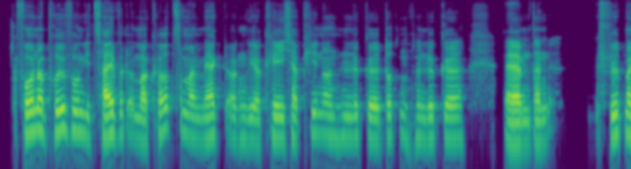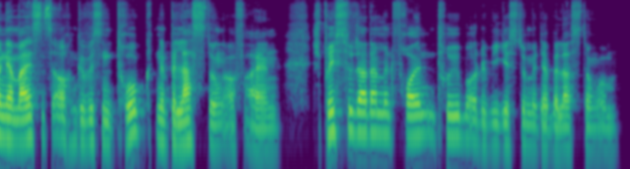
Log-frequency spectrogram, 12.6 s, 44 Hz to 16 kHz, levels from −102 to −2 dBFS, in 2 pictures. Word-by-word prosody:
vor 155 +2 +4
'ner 175 - +6
Prüfung, 165 -1 +1
die 145 - -6
Zeit 140 +2 +6
wird 155 - -5
immer 125 - +1
kürzer, 160 +1 -2
man 140 -3 -1
merkt 140 +2 0
irgendwie, 130 -1 -3
okay, 135 +3 -1
ich 135 - -4
habe 130 - -2
hier 155 - -4
noch 145 -1 -2
'ne 140 0 -9
Lücke, 135 -2 -1
dort 140 +1 -5
noch 135 -4 -13
'ne 135 - -7
Lücke, 135 0 -1 0.4
ähm, 115 +1 +6
dann 120 +1 -2 0.5
spürt 145 +2 -2
man 150 -2 +5
ja 130 - +8
meistens 130 +2 +5
auch - - -2
'n 115 - -17
gewissen 120 -1 -6
Druck, 155 +1 -2
'ne 120 - -2
Belastung 115 -3 +1
auf - - -9
einen. 90 0 -3 0.3
Sprichst 160 +2 0
du 170 - -1
da 160 -1 +6
dann 155 0 +1
mit 150 -1 -5
Freunden 145 +1 0
drüber 140 -1 -5
oder 110 -3 -7
wie 110 -1 -9
gehst 110 +1 -6
du - - -5
mit 105 -1 -9
der 100 - -2
Belastung 95 0 -4
um? 90 0 -13
135 Hz, 245 wpm, -26 LUFS, 120-145 Hz, 0.5 s, ja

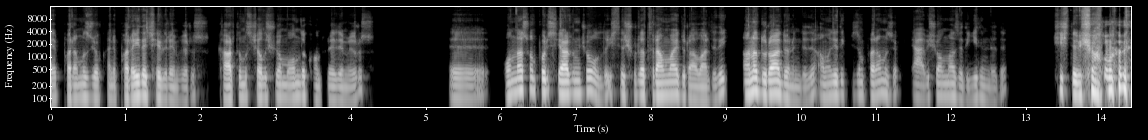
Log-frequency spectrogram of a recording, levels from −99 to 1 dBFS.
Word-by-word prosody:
paramız 110 +1 -4
yok, 105 0 -5
hani 105 -1 -10
parayı 110 +3 +2
da 120 - +6
çeviremiyoruz. 100 +1 -7
Kartımız 110 +2 -1
çalışıyor 110 +1 -4
mu, 110 -1 -6
onu 115 +2 -4
da 115 - -1
kontrol 100 -2 -13
edemiyoruz. 100 - -10 1.0
Eee, 105 -8 -8 0.3
ondan 140 +7 +3
sonra 160 -1 -5
polis 150 -1 0
yardımcı 135 +3 +5
oldu. 125 -9 -3
İşte, 125 - -8
"Şurada 125 +2 -1
tramvay 125 +1 +1
durağı 105 -3 -5
var." 95 -1 -5
dedi. 135 +9 -5 0.2
"Ana 145 +3 +5
durağa 135 -1 +7
dönün." 100 -4 -5
dedi. 105 +8 -11
Ama 115 0 -8
dedik, 125 +1 -5
bizim 125 0 -12
paramız 125 +1 -5
yok. - - -15 0.2
Ya, 110 -3 -8
bir 110 - -13
şey 120 0 -8
olmaz 115 -1 -7
dedi, 95 -1 -13
gidin 110 -2 -11
dedi. 90 -1 -19 0.6
Hiç 160 -2 -5
de 130 - +7
bir 120 - +3
şey 150 +4 +8
olmadı. 170 +1 +8
115 Hz, 190 wpm, -22 LUFS, 105-130 Hz, 1.0 s, şey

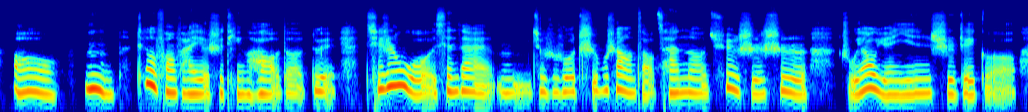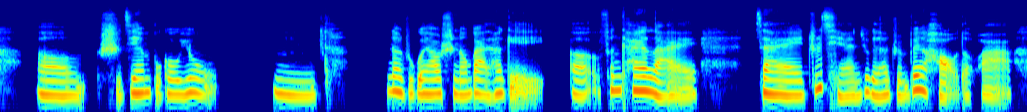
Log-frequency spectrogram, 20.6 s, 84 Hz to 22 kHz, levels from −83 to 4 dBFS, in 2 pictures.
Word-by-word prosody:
哦， 225 -4 +1 0.2
嗯， 265 -7 +6 0.2
这 365 - +4
个 330 - +12
方 235 -5 +2
法 215 -1 -1
也 215 0 +1
是 220 - -4
挺 210 0 -5
好 210 +1 0
的， 110 -1 -5
对。 250 0 -1 0.3
其 270 - +1
实 310 +2 +8
我 285 -11 +5
现 240 +2 0
在 245 +2 0
嗯， 225 -5 -6
就 235 - -4
是 225 +1 -7
说 235 +1 0
吃 - - -3
不 245 - -5
上 250 -3 +2
早 - - -4
餐 225 +1 -1
呢， 225 -1 -2
确 280 -4 0
实 210 -3 -3
是， 220 -1 0 0.3
主 - - -4
要 270 +5 +5
原 205 -3 -1
因 215 +2 -1
是 210 -1 -1
这 205 +1 0
个， 200 - -7 0.5
呃， 200 -3 0 0.2
时 - - -4
间 220 +2 +1
不 - - -6
够 205 -1 -1
用， 220 0 -2 0.6
嗯。 200 -3 -3 0.7
那 240 -1 +2
如 215 0 -5
果 210 - +2
要 215 0 +2
是 215 +1 -4
能 200 0 -1
把 210 -2 +2
它 210 +3 -1
给， 215 - -4 0.2
呃， 205 0 -3
分 255 +2 -1
开 250 -1 +5
来， 100 - +1 0.5
在 205 -3 +2
之 265 +8 +1
前 190 -9 -5
就 235 +4 -3
给 205 - 0
它 195 - -1
准 200 -1 -6
备 260 - +6
好 250 - +1
的 - - -7
话， - - -5
220 Hz, 200 characters per minute, -25 LUFS, 205-240 Hz, 0.7 s, 个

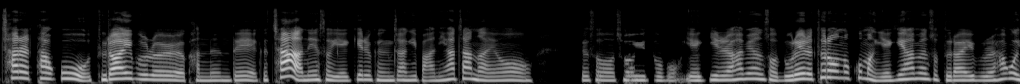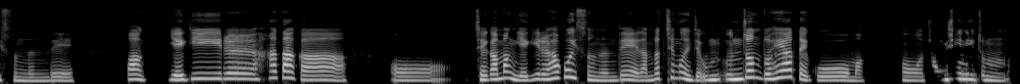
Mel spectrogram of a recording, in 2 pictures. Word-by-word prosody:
차를 295 -2 +3
타고 260 - +1
드라이브를 225 -5 +3
갔는데 180 +2 -4
그 200 - -5
차 355 - +8
안에서 205 0 +1
얘기를 180 +5 -3
굉장히 195 0 -2
많이 180 +3 -5
하잖아요. 195 -7 -2 0.5
그래서 190 -1 -6
저희도 195 -1 -5
뭐 175 +1 -11
얘기를 205 +3 -1
하면서 240 -5 -1
노래를 235 +7 +2
틀어 320 +1 +1
놓고 290 +1 -6
막 235 -9 -1
얘기하면서 235 +6 -1
드라이브를 195 0 -2
하고 260 +1 -1
있었는데 170 -2 -6 0.5
막 235 -2 +1 0.2
얘기를 260 +3 +1
하다가 210 - +2 0.4
어 185 +1 -6 0.3
제가 230 +2 +2
막 260 -6 +2
얘기를 235 +6 0
하고 335 +5 +3
있었는데 195 - -2
남자 195 +8 -2
친구는 290 -7 -1
이제 185 -2 -3
운 210 +3 +1
운전도 245 +2 +5
해야 330 +4 +6
되고 185 - -2
막 170 -1 -8 0.4
어 180 -1 -5
정신이 220 +3 -2
좀 185 -4 -4
205 Hz, 315 characters per minute, -22 LUFS, 185-250 Hz, 0.5 s, 차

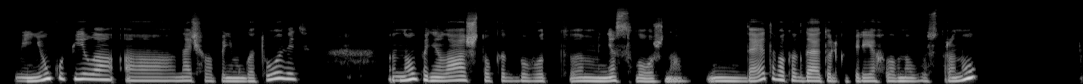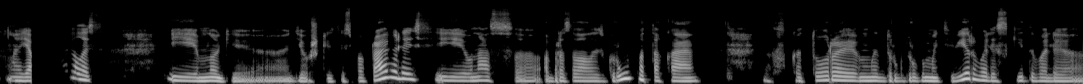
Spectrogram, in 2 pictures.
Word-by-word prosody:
меню 155 - +4
купила, 245 -5 +2
а, 170 -1 -3
начала 170 -1 -4
по - - -6
нему 150 0 +2
готовить, 245 - 0 0.8
но 190 +6 +3
поняла, 185 -2 +2
что, 170 -2 +1
как 170 0 -8
бы, 155 +1 -5
вот, 155 0 -5 0.2
э, - - -5
мне 155 +1 +3
сложно. 140 -1 -3 0.2
М, 155 -1 +1
до 150 - 0
этого, 235 +2 +2
когда 170 -3 0
я - - +1
только 150 -2 -6
переехала 155 0 -2
в 150 - -1
новую 150 +1 -2
страну 180 - +3 1.1
я 170 -1 +1 0.4
поправилась, 245 - 0 0.6
и 175 -8 +2
многие 80 - +1
девушки 75 - -3
здесь 135 -1 -8
поправились, 245 - +3
и 175 -1 0
у 170 - -1
нас, 180 -3 -1
э, - - -3 0.3
образовалась 155 -1 -1
группа 215 - +3
такая, 160 -2 0 0.6
в 155 -7 -12
которой 185 +2 +2
мы 170 0 +3
друг 155 -1 -4
друга 165 0 -2
мотивировали, 175 - +2
скидывали 155 0 -2
165 Hz, 130 wpm, -24 LUFS, 155-190 Hz, 1.1 s, меню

